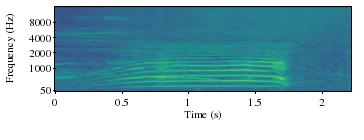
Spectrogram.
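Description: A Corsican tiger cow (vache tigre) lets out a single long, loud moo lasting over a second, clear and close, with a falling tail at the end and quiet surroundings.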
